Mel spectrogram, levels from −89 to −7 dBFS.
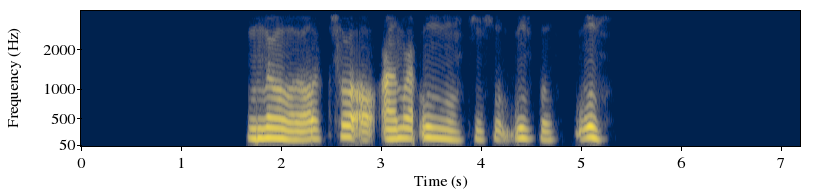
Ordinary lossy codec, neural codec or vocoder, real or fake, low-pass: Opus, 64 kbps; autoencoder, 44.1 kHz, a latent of 192 numbers a frame, MeloTTS; fake; 3.6 kHz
